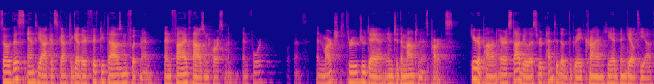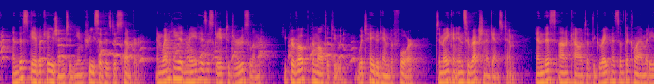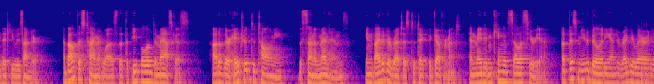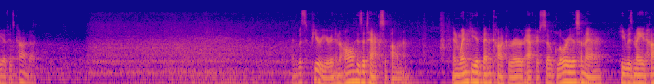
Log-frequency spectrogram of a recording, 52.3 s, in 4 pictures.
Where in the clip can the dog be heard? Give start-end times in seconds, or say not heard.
13.1-20.6.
